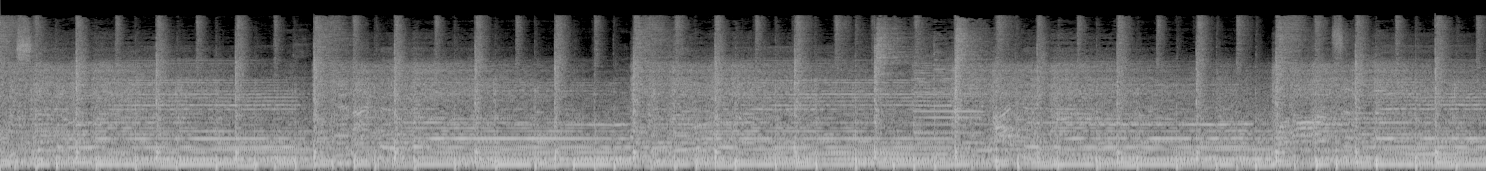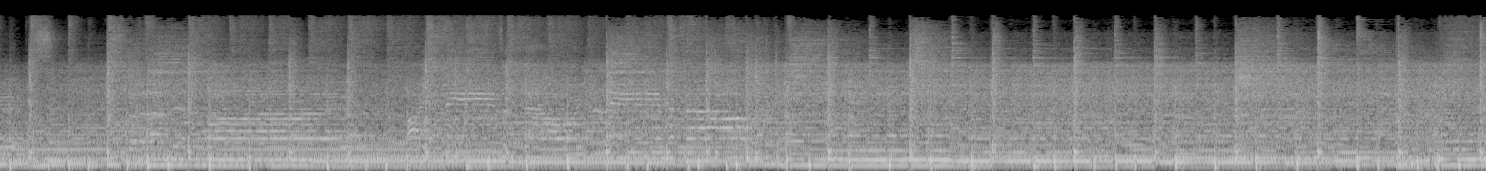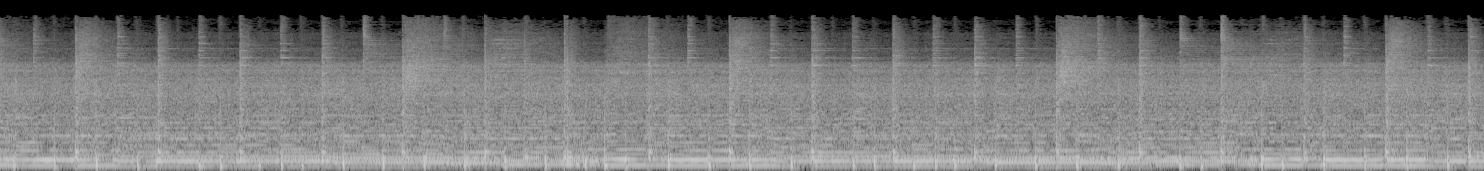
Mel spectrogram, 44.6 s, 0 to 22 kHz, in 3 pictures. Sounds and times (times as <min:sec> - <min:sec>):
Progressive rock: 0:00.0 - 0:44.5.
